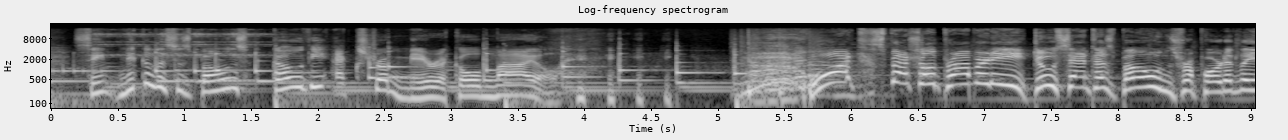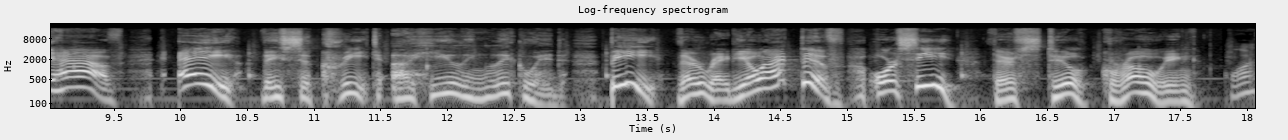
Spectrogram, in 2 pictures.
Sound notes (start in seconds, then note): 5.1 musical sting; 5.1 tense quiz countdown music; 5.2 laughs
